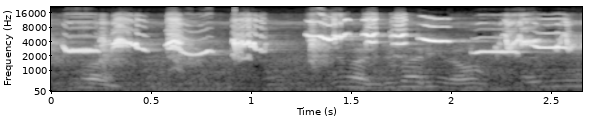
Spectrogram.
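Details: Oriental magpie-robin in fighter-style song, full of fill-ins to spark other magpie-robins: loud squeaky, harsh whistled notes in quick, evenly spaced bursts, some rising, some falling.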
